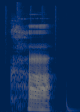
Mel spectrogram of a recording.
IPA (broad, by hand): kʰ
